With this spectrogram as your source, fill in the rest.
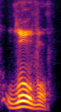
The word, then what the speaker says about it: Louisville: Oh, it's like folks if you go to Louisville, Kentucky, they say Louisville. Louisville. Louisville. Louisville. It's just one syllable.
